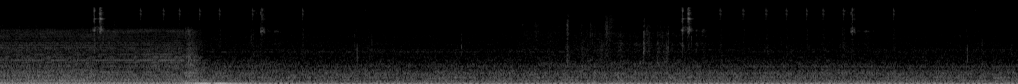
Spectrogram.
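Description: Menu selection clicks sound in short sharp ticks.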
